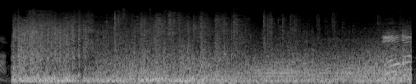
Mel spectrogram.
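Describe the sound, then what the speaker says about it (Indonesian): A loud, sustained explosion roars from a World War II bomber air battle in the film Memphis Belle, a dense blast rumble filling about four seconds before cutting off abruptly. "Setelah ledakan tersebut,"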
